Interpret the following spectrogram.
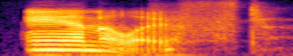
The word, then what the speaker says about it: analyst: analyst in the circle not quite the second actually and now it's in the first syllable so it would be analyst and i'm just going to quickly show you where how it would sound if we change the stress so this word is analyst where we have the first syllable stressed i'm hearing a lot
